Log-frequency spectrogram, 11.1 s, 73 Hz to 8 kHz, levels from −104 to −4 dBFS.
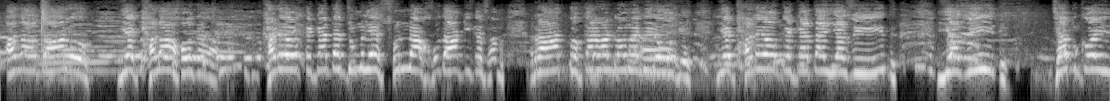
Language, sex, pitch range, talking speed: Urdu, male, 290-335 Hz, 135 wpm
